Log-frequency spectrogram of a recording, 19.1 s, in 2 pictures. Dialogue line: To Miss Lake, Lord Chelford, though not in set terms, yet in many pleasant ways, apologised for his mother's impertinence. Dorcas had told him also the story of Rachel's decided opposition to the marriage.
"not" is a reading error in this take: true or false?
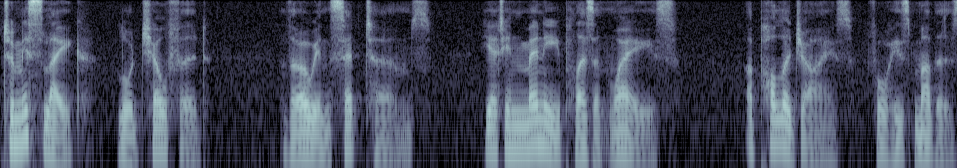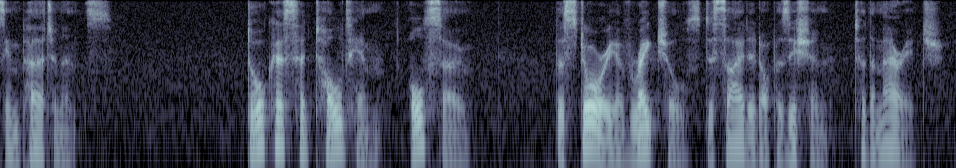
true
